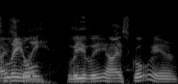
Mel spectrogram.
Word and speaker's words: Lely: For the blue team, it'll be number 8, Brian Bachman from, is that pronounced Leli? It's Lely.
